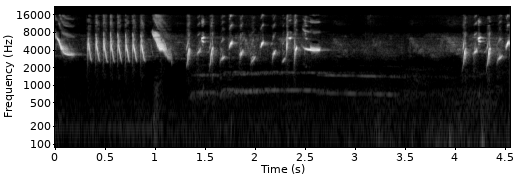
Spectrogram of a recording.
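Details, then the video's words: Song of a European goldfinch, played for teaching chicks, with named styles like casta casta. It opens with a crisp repeated trill of about ten notes, then jumbled twittering; a pause with a faint low steady tone, then chirps return. "أفضل تغريد الحسون"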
